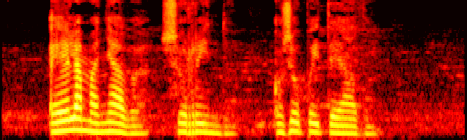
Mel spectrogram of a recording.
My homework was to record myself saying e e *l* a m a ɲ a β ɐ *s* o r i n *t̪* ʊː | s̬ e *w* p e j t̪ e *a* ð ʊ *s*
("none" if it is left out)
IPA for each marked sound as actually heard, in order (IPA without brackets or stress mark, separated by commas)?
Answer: l, s, d̪, w, a, none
